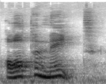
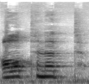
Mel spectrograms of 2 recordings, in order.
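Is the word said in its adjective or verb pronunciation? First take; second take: verb; adjective. First: It is pronounced the way the verb sounds. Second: It is pronounced the way the adjective sounds. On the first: The speaker calls it wrong. "동사처럼 alternate 라고 발음하시는 분들이 많거든요" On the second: The speaker calls it right. "형용사일 때에는 alternate 이라고 해주시면 돼요"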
